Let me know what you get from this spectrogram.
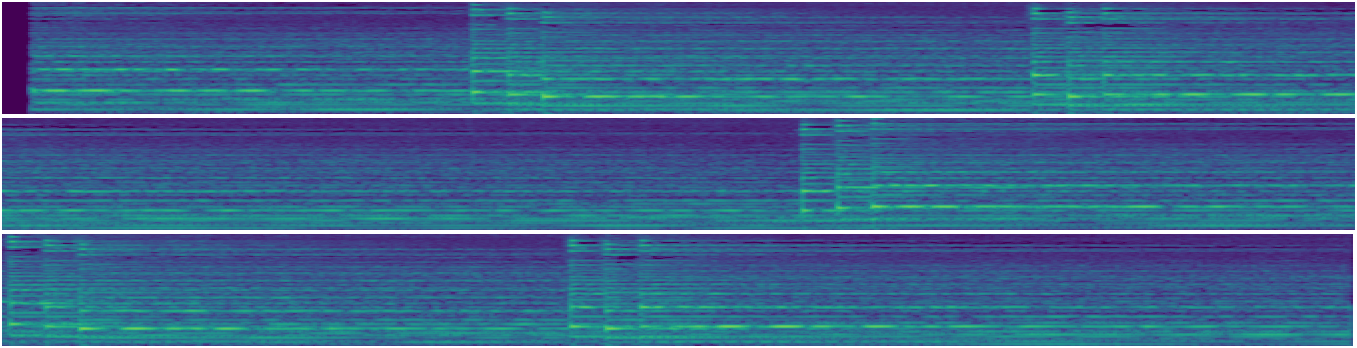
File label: soft alarm ringtone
